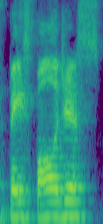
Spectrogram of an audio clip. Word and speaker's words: Baseballogist: On Instagram, it's Baseballogist, TikTok, The Baseballogist, YouTube, The Baseballogist, Facebook, something baseball. It's either the or baseballogist. Baseballogist is spelled baseball, Baseballogist. It's like scientist, but baseballogist.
